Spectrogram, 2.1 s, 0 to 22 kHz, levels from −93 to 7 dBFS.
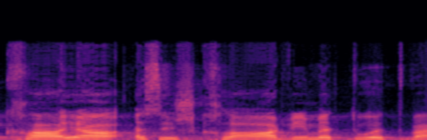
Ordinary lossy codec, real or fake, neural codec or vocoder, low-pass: Opus, 24 kbps; real; none; 14.4 kHz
